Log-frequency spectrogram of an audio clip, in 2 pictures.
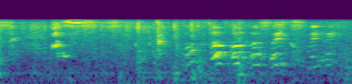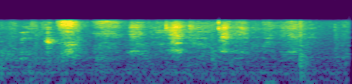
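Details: Shirley, a pet dog, frustrated while watching a giant balloon being hit indoors, gives short high whimpering yips around the middle, among sharp tapping thumps and a person talking.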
